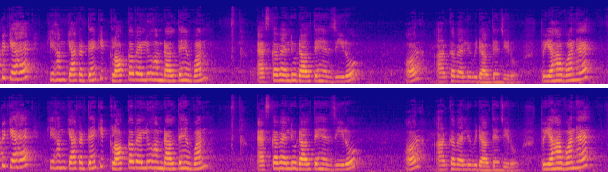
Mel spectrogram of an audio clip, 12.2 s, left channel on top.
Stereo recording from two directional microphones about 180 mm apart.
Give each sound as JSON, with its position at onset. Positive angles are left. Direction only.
{"t": 0.0, "sound": "a woman's voice", "side_deg": -20}
{"t": 5.1, "sound": "a woman's voice", "side_deg": -20}
{"t": 8.4, "sound": "a woman's voice", "side_deg": -25}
